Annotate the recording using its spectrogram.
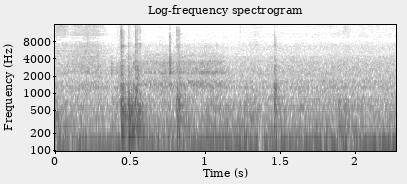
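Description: Air-suspension compressor running on with a steady low hum, with a few light clicks and knocks from hands on the tank fitting. It will not shut off: the owner thinks a leaking fitting at the tank is keeping the pressure switch from cutting it out.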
